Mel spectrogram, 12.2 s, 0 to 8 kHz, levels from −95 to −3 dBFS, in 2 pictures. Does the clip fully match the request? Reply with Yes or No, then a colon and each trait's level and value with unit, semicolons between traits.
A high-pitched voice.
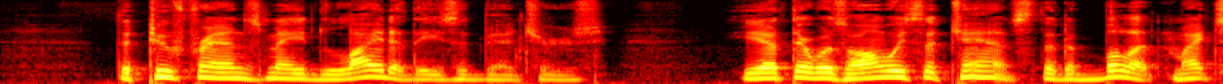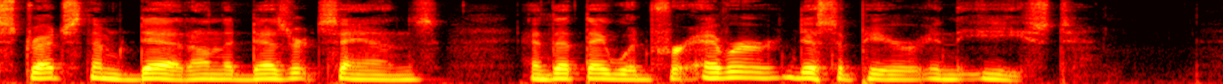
No: low, 135 Hz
